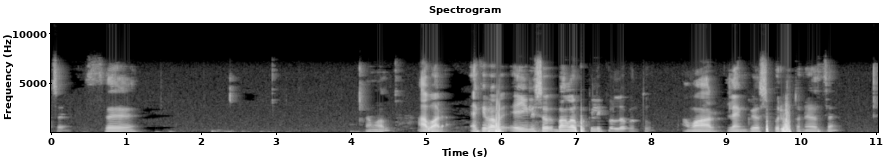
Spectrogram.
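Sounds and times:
person speaking: 0.0s - 1.2s, 4.1s - 10.5s
faint computer mouse clicks: 2.4s - 3.1s.

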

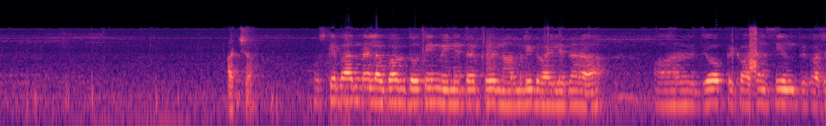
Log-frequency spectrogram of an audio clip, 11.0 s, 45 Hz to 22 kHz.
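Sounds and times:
low room hum and hiss: 0.0s - 11.0s.

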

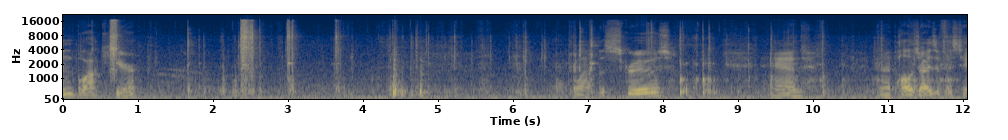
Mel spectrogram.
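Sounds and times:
screwdriver metal clicks and scrapes: 0.4s - 0.9s, 1.7s - 3.9s.

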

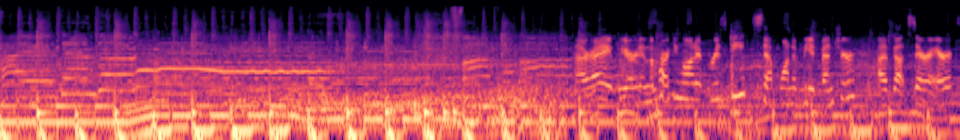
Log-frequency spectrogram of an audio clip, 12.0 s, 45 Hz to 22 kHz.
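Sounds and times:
background music: 0.0s - 12.0s
woman talking: 7.2s - 12.0s.

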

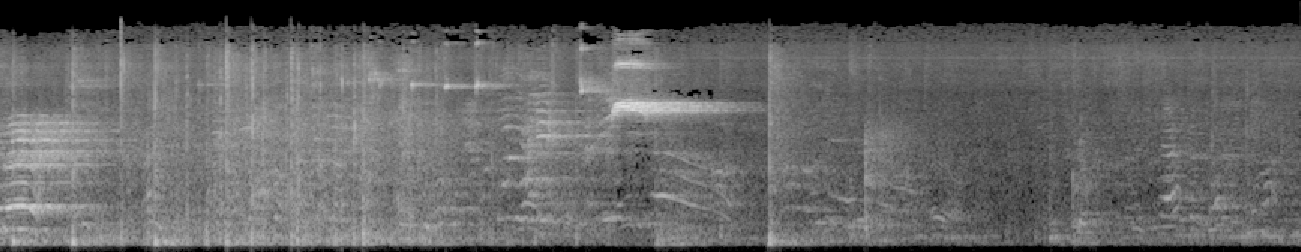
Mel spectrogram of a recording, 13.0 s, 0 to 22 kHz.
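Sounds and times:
basketball dribbling: 0.7s - 4.6s
sneaker squeaks: 1.6s - 7.9s
referee whistle blast: 6.1s - 7.4s.

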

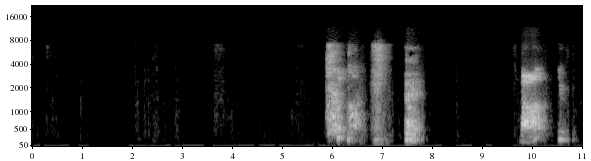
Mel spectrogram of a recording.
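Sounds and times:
man coughing: 5.9s - 6.7s, 7.4s - 7.9s.

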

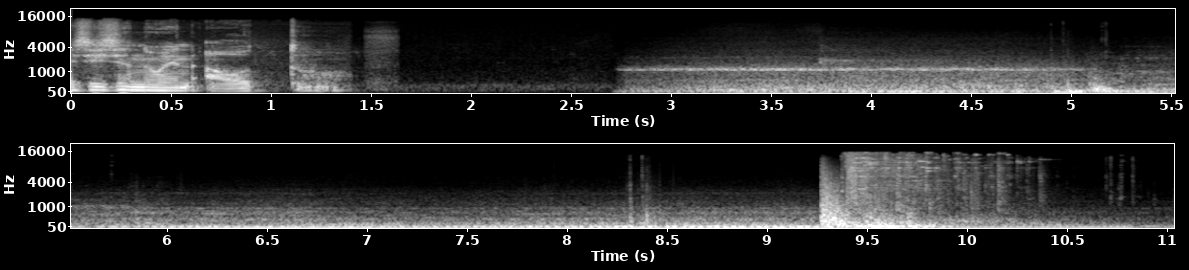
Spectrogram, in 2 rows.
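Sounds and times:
steady high whine: 2.7s - 9.2s
car engine and road rumble: 2.8s - 11.0s.

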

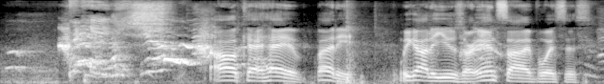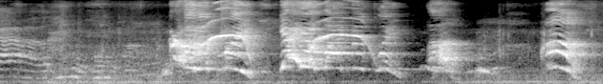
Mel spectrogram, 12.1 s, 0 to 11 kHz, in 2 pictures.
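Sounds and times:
child screaming: 0.6s - 2.2s, 7.7s - 10.8s, 11.5s - 12.0s.

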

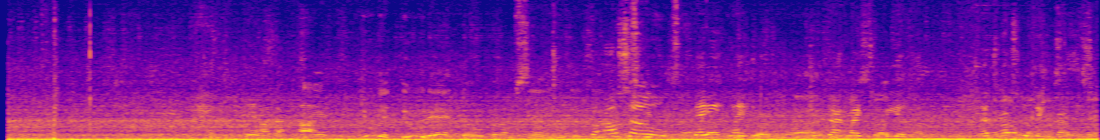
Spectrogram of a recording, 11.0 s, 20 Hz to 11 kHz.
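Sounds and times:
train car rumble: 0.1s - 11.0s.

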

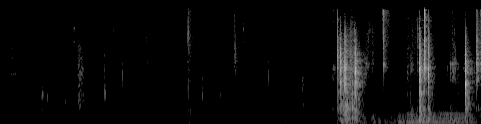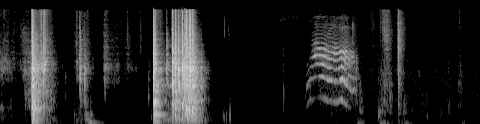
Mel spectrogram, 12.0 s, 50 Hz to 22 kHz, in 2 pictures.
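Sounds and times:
kitten meowing: 9.8s - 10.6s.

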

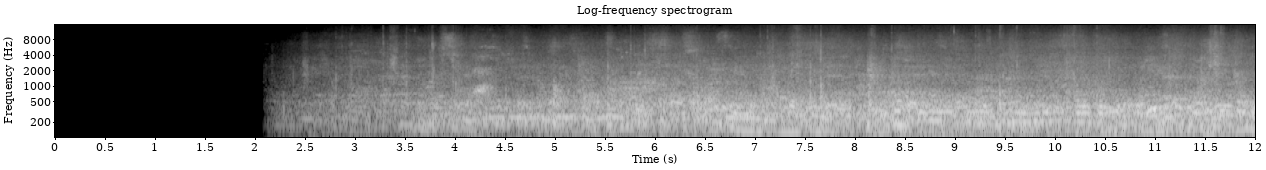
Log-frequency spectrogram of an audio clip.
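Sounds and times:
people talking indistinctly: 2.8s - 12.0s.

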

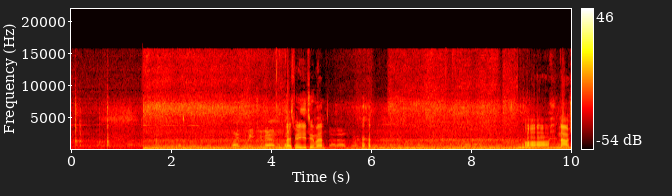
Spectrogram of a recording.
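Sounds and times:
motorcycle engine idling: 1.4s - 10.0s.

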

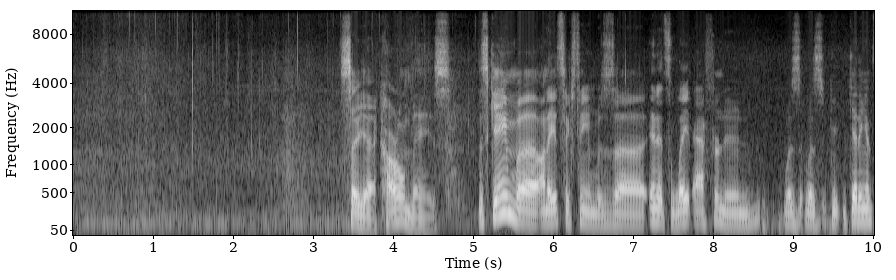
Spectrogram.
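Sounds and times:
wind hiss on microphone: 0.0s - 10.0s.

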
